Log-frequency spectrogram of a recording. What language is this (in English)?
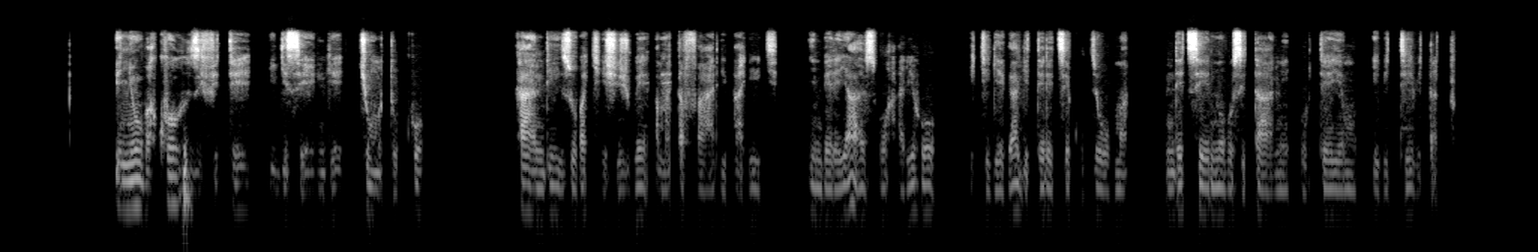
Kinyarwanda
